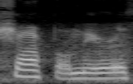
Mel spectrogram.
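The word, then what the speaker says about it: Sarpo Mira: SLE sharel mirrors they're pronounced sharpel mirrors even though don't have H in them it's s a r i p o I believe um it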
